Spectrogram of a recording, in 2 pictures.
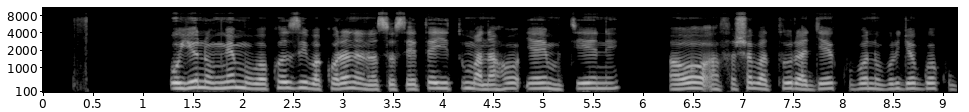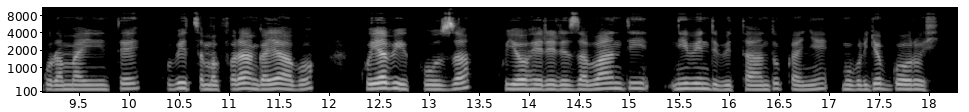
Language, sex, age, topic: Kinyarwanda, female, 25-35, finance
